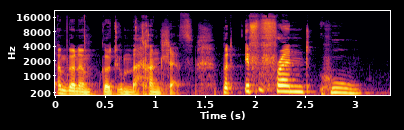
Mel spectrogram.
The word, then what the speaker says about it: Machynlleth: And there's a place in Wales, for example, called Machynlleth. Now, Machynlleth is in the Welsh language; it's not in the English language.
